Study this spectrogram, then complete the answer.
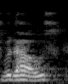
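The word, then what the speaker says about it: Wodehouse: Sir Pelham Grenville Woodhouse pronounced Woodhouse defies superlatives.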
